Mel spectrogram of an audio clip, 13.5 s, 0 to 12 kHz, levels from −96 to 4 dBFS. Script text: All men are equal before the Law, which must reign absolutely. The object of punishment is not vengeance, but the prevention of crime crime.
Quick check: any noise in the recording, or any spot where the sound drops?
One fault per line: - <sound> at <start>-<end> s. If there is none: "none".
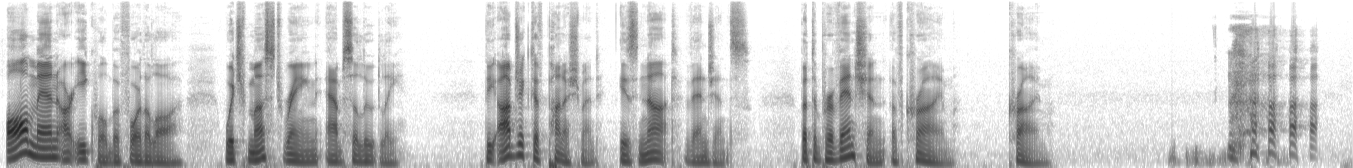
- laugh at 11.7-13.2 s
